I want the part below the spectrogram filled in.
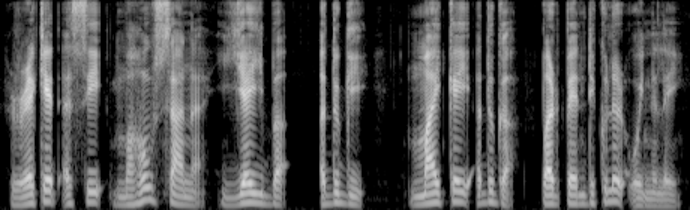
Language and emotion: Manipuri, neutral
